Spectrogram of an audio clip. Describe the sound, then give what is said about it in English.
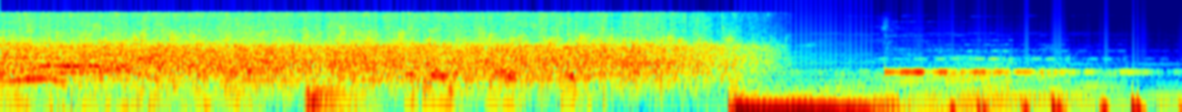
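Audience applause for a guest at the close of a live talk: dense, loud clapping sustained for about eight seconds, then stopping abruptly and leaving only faint low thumps. “Thank you all for coming. The podcast will be published this weekend. Give it up for Dave Asprey.”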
